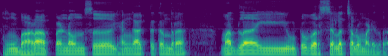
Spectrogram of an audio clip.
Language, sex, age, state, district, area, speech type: Kannada, male, 30-45, Karnataka, Koppal, rural, spontaneous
